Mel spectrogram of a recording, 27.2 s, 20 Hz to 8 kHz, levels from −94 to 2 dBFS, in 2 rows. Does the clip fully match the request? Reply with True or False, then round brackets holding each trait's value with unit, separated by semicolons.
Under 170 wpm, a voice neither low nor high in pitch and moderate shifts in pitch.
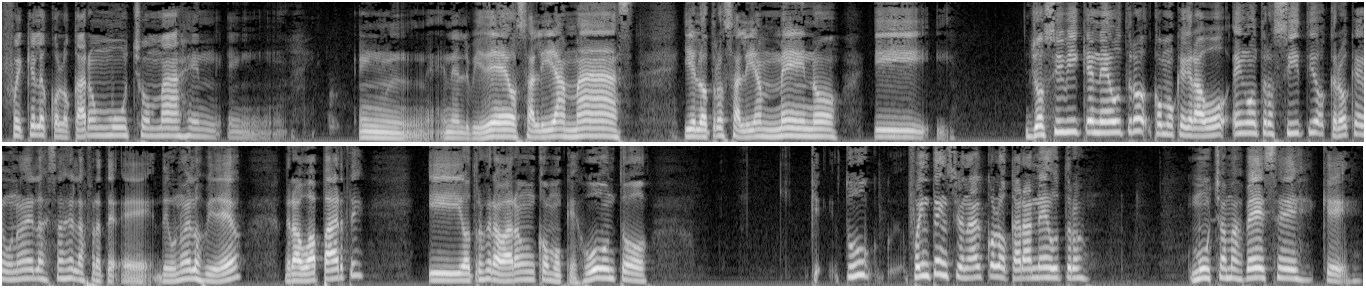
False (145 wpm; 155 Hz; 7.3 semitones)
